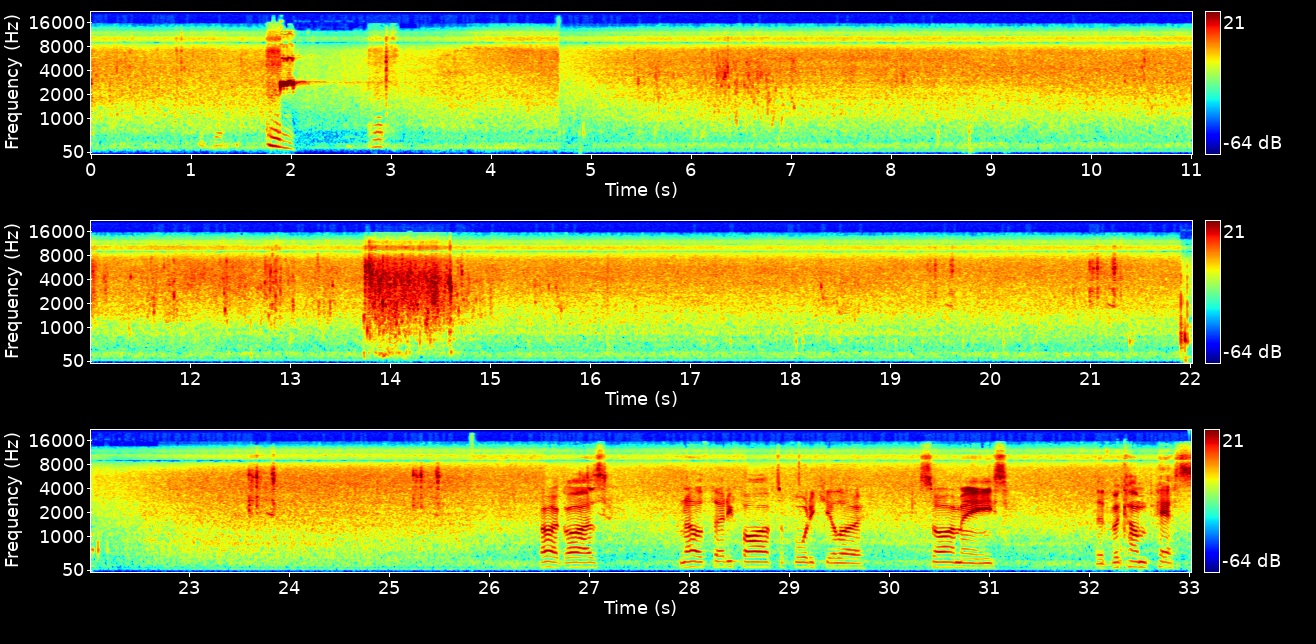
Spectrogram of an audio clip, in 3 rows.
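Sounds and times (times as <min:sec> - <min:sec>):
water splashing and trickling: 0:05.4 - 0:07.2, 0:11.0 - 0:15.8
loud splash: 0:13.7 - 0:15.0.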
